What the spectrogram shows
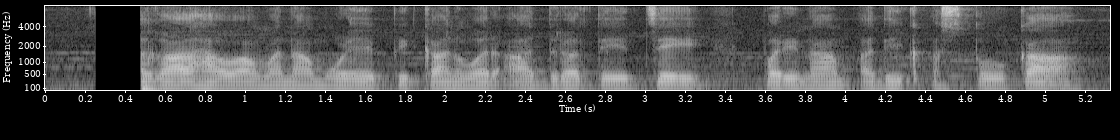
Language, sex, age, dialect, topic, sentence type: Marathi, male, 25-30, Standard Marathi, agriculture, question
